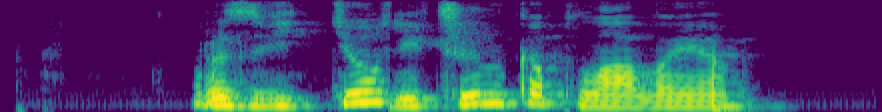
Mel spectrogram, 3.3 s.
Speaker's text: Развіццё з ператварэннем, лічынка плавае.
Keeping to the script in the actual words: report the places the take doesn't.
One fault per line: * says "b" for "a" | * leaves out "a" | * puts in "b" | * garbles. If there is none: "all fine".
* leaves out "з ператварэннем"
